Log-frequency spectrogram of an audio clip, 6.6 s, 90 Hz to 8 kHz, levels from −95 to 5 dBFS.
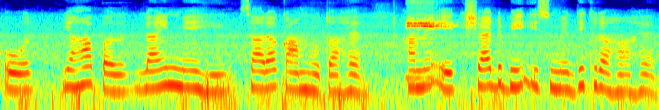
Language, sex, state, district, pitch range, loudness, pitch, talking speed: Hindi, female, Punjab, Fazilka, 200-235 Hz, -15 LUFS, 220 Hz, 165 wpm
